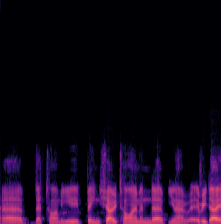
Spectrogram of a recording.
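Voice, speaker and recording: A man talks with an Australian accent at a medium pitch. His intonation is monotone and flat. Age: young. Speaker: rodeo announcer and livestock auctioneer. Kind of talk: interview answer. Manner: hesitant, casual, many fillers.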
